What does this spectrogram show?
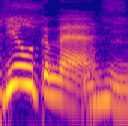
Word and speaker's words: Gilgamesh: Gilgamesh. Gilgamesh. It is Like Gil fish with gills. a G. Yeah, she did. Why did Gilgamesh have to save Thena? Why was Thena more important than Gilgamesh?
